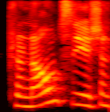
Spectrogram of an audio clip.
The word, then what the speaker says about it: pronunciation: ப்ரொனன்சியேஷன், அதாவது ப்ரொனவுன்ஸ் அப்படிங்கிற நீங்க ஸ்பெல்லிங்கை பார்த்தீங்கன்னா NOU வராது, ப்ரொனன்சியேஷன் தான். ஆனால் நம்ம சொல்லும் போது ப்ரொனன்சியேஷன் சொல்லலாம். ப்ரொனவுன்சியேஷன் ரெண்டுமே கரெக்ட் தான்.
